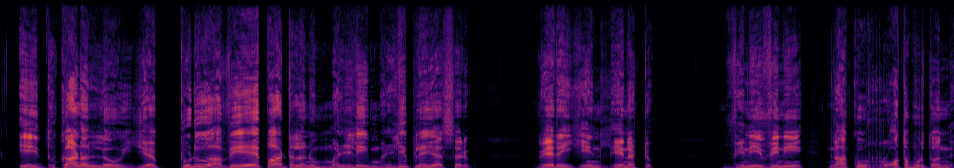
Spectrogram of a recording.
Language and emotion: Telugu, disgusted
